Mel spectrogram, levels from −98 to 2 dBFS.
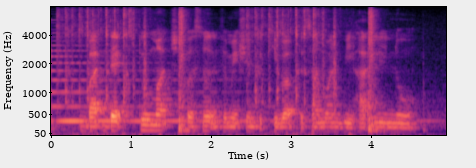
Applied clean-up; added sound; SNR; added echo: none; Thump, thud + Piano; 5 dB; none.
